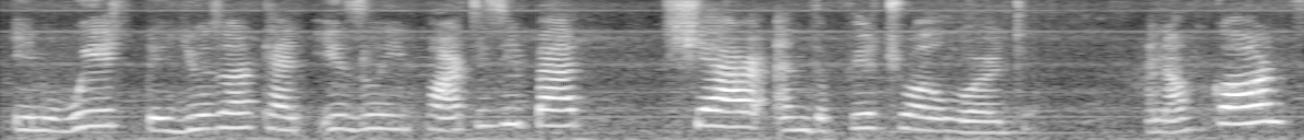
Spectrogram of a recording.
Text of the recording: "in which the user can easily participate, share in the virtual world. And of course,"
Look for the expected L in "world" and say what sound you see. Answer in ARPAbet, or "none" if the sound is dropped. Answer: none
